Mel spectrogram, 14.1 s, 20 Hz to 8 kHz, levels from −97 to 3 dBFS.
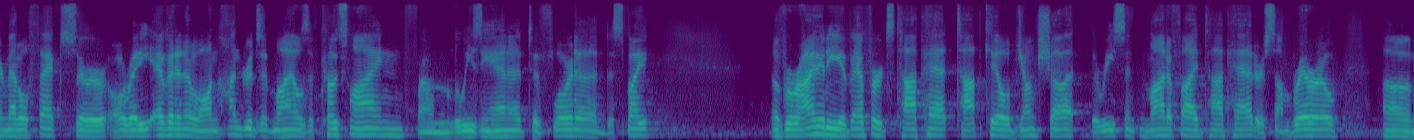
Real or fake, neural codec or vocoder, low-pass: fake; codec, 16 kHz, 2 kbps, X-Codec, HuBERT features, trained on general audio; 7.2 kHz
